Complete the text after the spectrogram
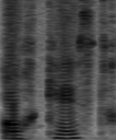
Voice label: "orchestre", French; HyperSound™2

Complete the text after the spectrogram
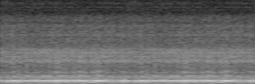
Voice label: voice boy, ethno, 125

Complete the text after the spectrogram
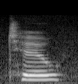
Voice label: "2", female; NUMBERS

